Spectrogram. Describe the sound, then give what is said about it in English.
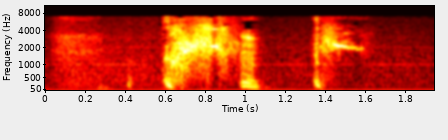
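A loud, sharp sneeze erupts straight into the microphone, followed a moment later by a shorter second burst, with near-silence around them and no talking. “I know they have this cough button here, but wasn't fast enough.”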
